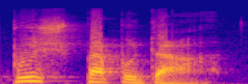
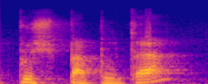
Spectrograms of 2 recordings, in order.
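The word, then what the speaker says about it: Pushpaputa: piensa que se escribe como se pronuncia pushp se escribe p u s h p a p u t a y se pronuncia Push paputa pushp este el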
